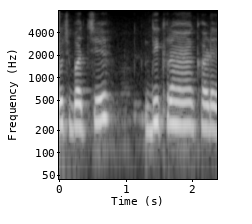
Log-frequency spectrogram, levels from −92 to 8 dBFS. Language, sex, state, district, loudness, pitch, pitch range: Hindi, female, Jharkhand, Palamu, -15 LUFS, 235 Hz, 220-250 Hz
